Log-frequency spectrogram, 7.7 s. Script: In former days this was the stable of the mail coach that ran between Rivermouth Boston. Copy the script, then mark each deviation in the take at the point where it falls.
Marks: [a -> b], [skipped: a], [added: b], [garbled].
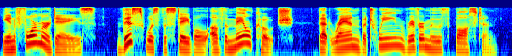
In former days this was the stable of the mail coach that ran between Rivermouth Boston.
